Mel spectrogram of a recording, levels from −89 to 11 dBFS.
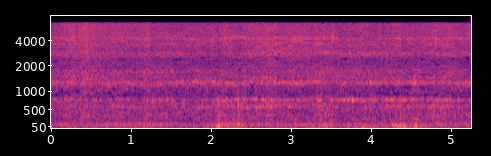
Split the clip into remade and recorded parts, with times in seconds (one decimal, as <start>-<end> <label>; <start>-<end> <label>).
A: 0.0-1.0 recorded; 1.0-4.1 remade; 4.1-5.3 recorded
